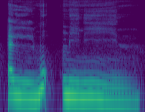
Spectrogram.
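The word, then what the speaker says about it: المؤمنين: On ne dit pas al-mu'minin et on ne dit pas al-mu'minin. Ici, al-mu'minin.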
